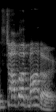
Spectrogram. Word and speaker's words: Stabat Mater: How do you pronounce it, Jonathan? Stabat Mater, yeah, it's Latin.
